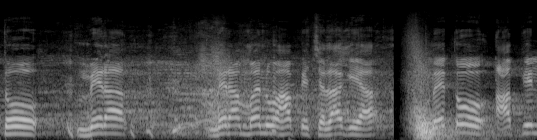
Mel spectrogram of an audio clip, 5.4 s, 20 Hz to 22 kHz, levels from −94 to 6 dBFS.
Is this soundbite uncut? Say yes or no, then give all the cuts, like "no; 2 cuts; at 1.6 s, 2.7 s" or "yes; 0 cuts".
no; 1 cut; at 4.2 s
